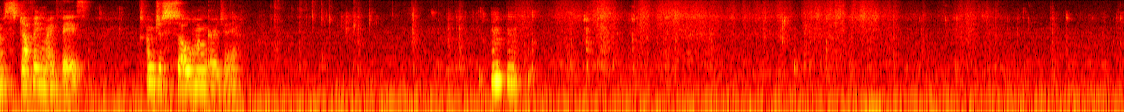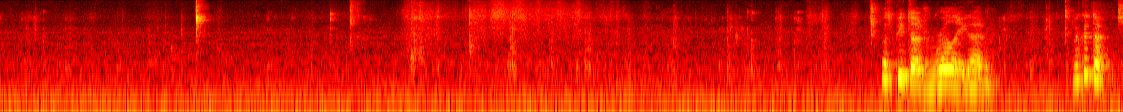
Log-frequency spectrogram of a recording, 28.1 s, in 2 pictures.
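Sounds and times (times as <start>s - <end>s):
wet chewing: 3.4s - 8.2s, 11.2s - 15.6s, 17.4s - 25.1s, 26.5s - 27.6s.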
